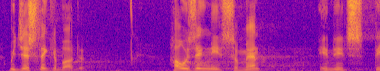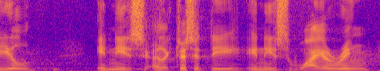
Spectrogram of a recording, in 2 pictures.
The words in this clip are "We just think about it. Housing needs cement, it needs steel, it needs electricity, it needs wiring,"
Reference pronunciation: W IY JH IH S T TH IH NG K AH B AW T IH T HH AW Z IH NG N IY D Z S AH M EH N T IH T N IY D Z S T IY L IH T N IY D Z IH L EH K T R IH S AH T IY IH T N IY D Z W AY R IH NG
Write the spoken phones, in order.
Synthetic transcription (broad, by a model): W IY JH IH S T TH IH NG K AH B AW T IH T HH AW Z IH NG N IY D S AH M EH N T IH T N IY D S T IY L IH T N IY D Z IH L EH K T R IH S AH T IY IH T N IY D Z W AY R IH NG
